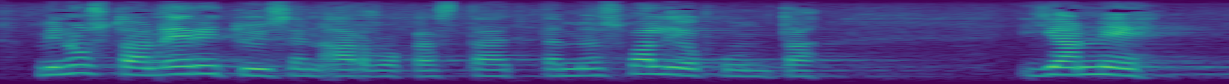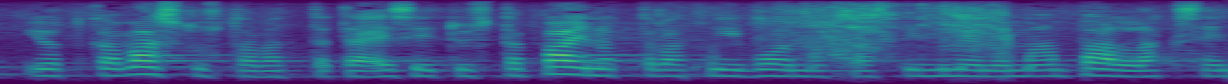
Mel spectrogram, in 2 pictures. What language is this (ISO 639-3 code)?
fin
